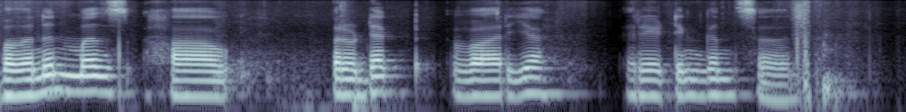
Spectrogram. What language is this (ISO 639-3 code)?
kas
